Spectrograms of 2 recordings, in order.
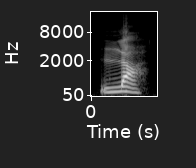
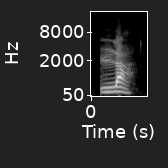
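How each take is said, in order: First: The vowel before 'la' is only a lip shape. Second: The same.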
